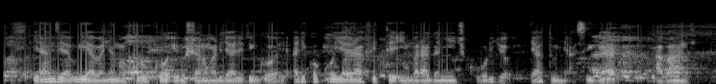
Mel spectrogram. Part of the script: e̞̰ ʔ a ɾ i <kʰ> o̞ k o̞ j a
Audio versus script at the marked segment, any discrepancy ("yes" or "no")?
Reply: yes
